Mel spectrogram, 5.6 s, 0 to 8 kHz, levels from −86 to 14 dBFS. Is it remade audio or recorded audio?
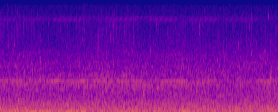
recorded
